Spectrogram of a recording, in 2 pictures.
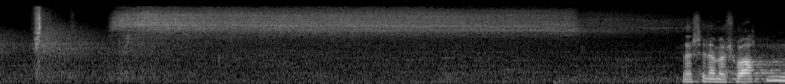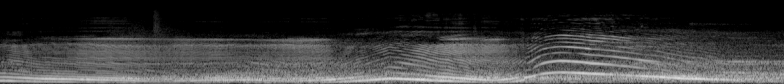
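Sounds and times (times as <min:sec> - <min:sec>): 
speech: 0:06.8 - 0:08.4
choir singing vocal siren glides: 0:09.4 - 0:15.6.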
